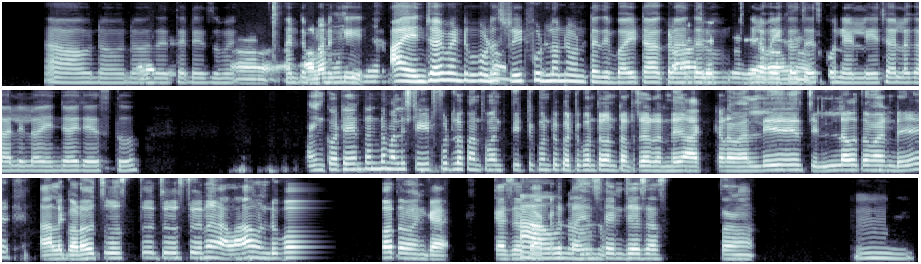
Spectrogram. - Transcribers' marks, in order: static; lip smack; in English: "ఎంజాయ్‌మెంట్"; in English: "స్ట్రీట్ ఫుడ్‌లోనే"; in English: "ఎంజాయ్"; other background noise; in English: "స్ట్రీట్ ఫుడ్‌లో"; distorted speech; in English: "టైమ్ స్పెండ్"
- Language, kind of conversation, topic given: Telugu, podcast, స్థానిక వీధి ఆహార రుచులు మీకు ఎందుకు ప్రత్యేకంగా అనిపిస్తాయి?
